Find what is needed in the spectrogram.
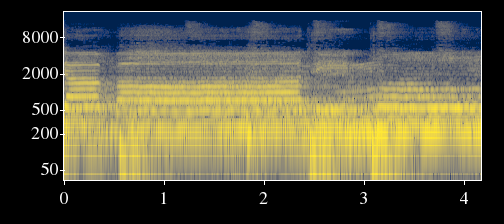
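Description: Live worship music: a woman singing a slow Tagalog worship song into a microphone, holding long notes, over electronic keyboard and electric guitar accompaniment.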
